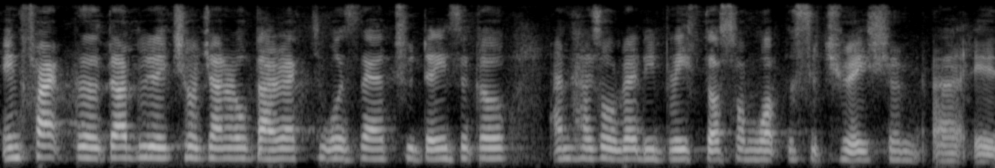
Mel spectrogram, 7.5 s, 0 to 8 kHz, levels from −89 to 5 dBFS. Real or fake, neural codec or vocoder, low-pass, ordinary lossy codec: fake; codec, 44.1 kHz, 3.4 kbps, Pupu-Codec; 7.2 kHz; none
